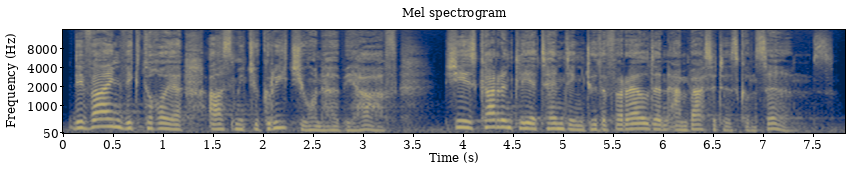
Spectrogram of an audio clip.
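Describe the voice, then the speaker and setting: A woman playing a gracious, devout older cleric in a video game, speaking formally with measured courtesy and gentle frankness. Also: on the low side, expressive, a little hiss or hum, close to an everyday voice. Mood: courteous, measured.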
